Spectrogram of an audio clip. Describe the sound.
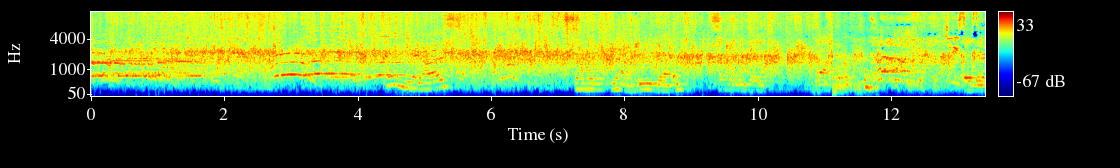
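Audience applause welcoming guests onto a live show stage, loud, dense clapping that holds steady throughout, with laughter and whooping voices mixed into the crowd noise.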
